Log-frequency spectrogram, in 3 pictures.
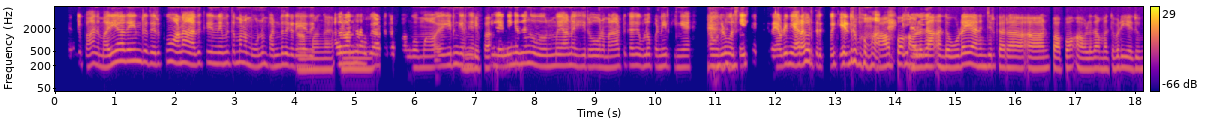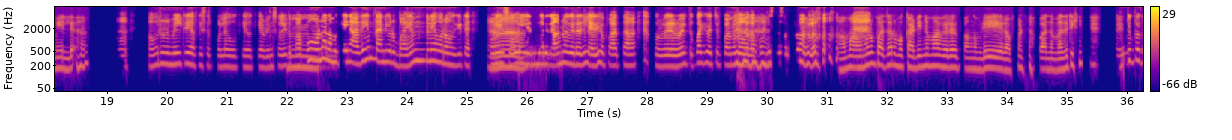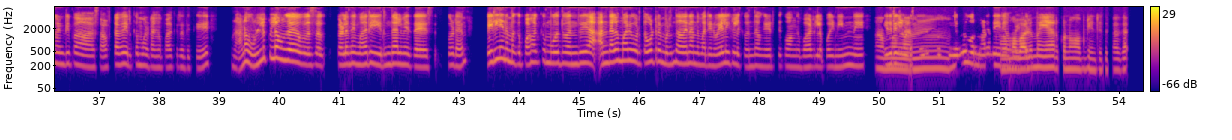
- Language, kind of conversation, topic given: Tamil, podcast, ஒரு நடிகர் சமூக ஊடகத்தில் (இன்ஸ்டாகிராம் போன்றவற்றில்) இடும் பதிவுகள், ஒரு திரைப்படத்தின் வெற்றியை எவ்வாறு பாதிக்கின்றன?
- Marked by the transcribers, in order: other background noise; in English: "ஆட்டோகிராப்"; in English: "செல்ஃபி"; laugh; laughing while speaking: "அப்பிடின்னு யாராவது ஒருத்தருக்கு போய் கேட்டுருப்போமா!"; chuckle; in English: "மிலிட்ரி ஆபீஸர்"; laugh; laughing while speaking: "அத அப்ப அப்ப எடுத்து சுட்டுருவாங்களோ"; laugh; in English: "ரஃப் அண்ட் டஃப்பா"; chuckle; in English: "சாஃப்ட்டாவே"; in English: "பார்டர்ல"; other noise; unintelligible speech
